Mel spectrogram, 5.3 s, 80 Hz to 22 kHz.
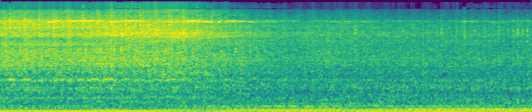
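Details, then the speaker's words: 1976 Triumph TR6 idling steadily and quietly with an even, smooth beat and no knocks, ticks or misses; being left to run out of fuel, with a fuel leak at the O-rings; normal healthy idle. "oh yeah this car actually runs pretty well as you can tell very quiet"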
